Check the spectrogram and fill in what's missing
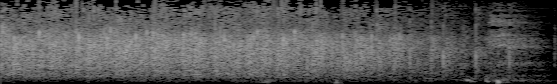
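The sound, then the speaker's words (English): An audience claps their hands to the Lord in praise, a dense, sustained burst of applause, steady and loud before gradually thinning out and fading toward the end. “Come on, clap your hands to the Lord and give Him praise right now.”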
